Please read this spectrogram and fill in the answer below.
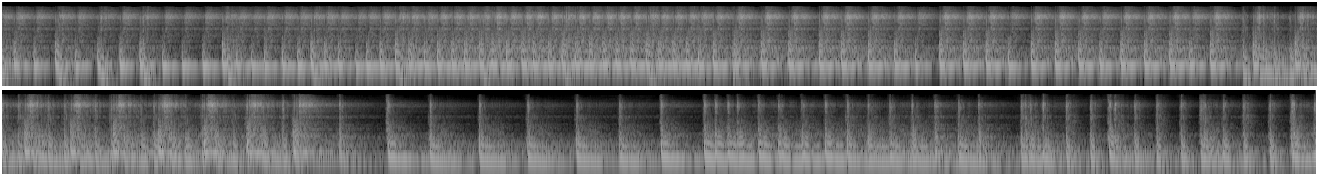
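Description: Drum kit solo played hard and fast: rapid strokes under a wash of cymbals, then about six seconds in the cymbals thin out and fast rolls carry on around the lower-pitched drums.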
